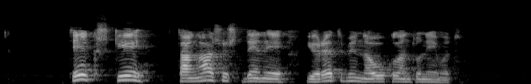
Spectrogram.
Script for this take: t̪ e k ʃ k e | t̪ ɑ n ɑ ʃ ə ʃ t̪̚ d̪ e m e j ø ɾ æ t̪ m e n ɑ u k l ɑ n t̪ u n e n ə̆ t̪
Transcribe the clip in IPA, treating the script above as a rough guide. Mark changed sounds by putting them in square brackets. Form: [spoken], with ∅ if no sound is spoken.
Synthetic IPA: t̪ e k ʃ k e | t̪ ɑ [ŋ] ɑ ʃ ə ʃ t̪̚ d̪ e [n] e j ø ɾ æ t̪ m e n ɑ u k l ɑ n t̪ u n e [m] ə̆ t̪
